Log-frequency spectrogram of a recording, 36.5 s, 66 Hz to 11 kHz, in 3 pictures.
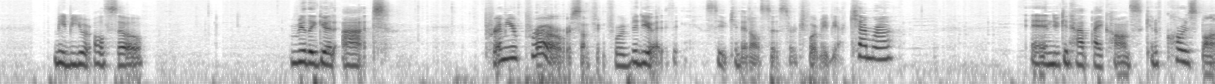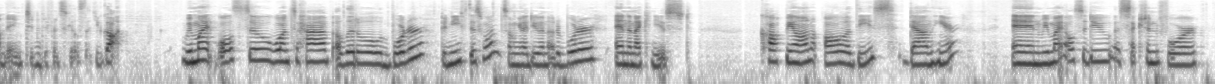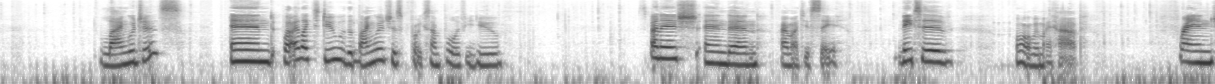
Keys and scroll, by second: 1.2 super+z, 29.6 super+b, 34.8 super+b.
